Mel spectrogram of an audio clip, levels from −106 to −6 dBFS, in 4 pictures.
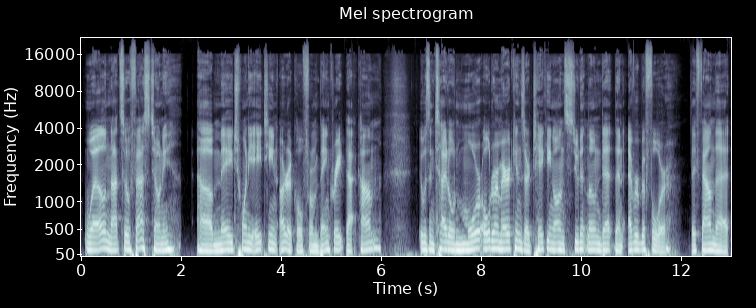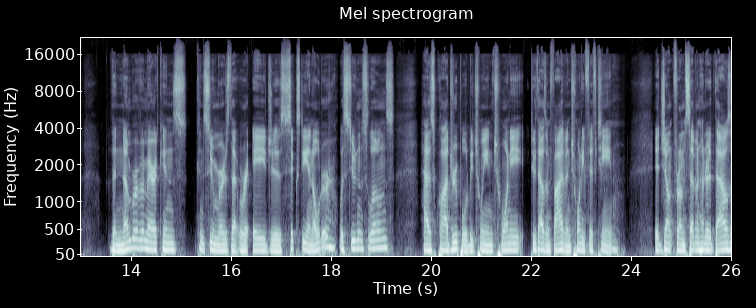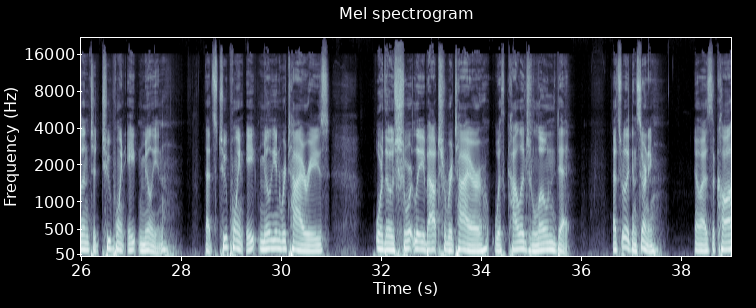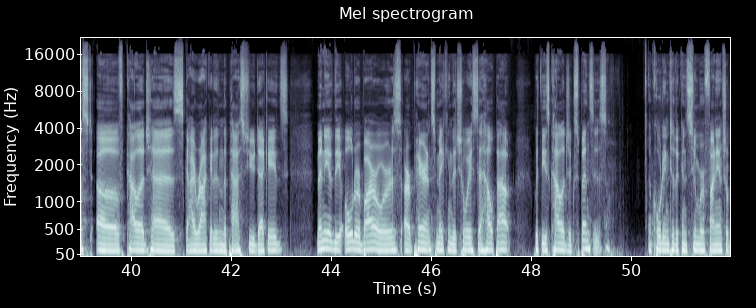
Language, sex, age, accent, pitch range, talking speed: English, male, 30-49, American, 110-130 Hz, 125 wpm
